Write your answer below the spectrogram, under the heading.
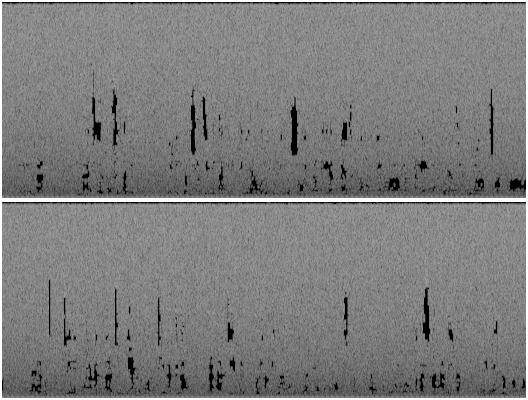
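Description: Steady hiss of static over a low electrical hum, unchanging throughout; no speech can be made out.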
